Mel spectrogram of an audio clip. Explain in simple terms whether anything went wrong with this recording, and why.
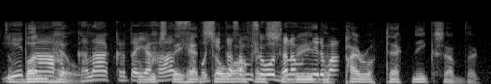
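Nothing went wrong: the speech has simply passed through a call's microphone processing, which trims the deepest bass and carries nothing above 8 kHz, and that is normal for a call.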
